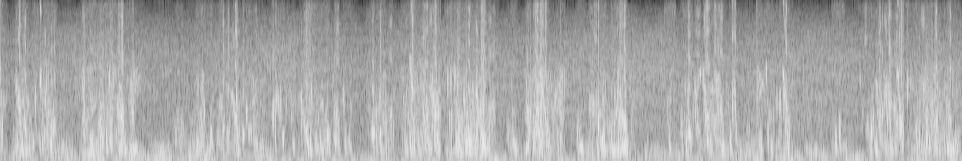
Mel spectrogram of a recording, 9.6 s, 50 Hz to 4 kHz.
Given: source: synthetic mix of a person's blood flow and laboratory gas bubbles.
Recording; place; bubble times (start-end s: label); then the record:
Doppler ultrasound of blood flow; precordium
0.00-0.58 s: bubbles
0.79-1.44 s: bubbles
1.73-2.65 s: bubbles
2.71-3.54 s: bubbles
3.65-4.41 s: bubbles
4.44-4.98 s: bubbles
5.04-5.69 s: bubbles
5.75-6.38 s: bubbles
6.64-6.76 s: bubbles
6.79-7.52 s: bubbles
7.57-7.94 s: bubbles
8.31-8.45 s: bubbles
8.56-9.62 s: bubbles
From the record:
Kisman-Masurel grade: 444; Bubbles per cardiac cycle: continuous sound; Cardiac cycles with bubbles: 100%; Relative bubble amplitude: maximal (0.775 to 0.999); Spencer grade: 4 (maximum detectable bubble signal sounding continuously throughout systole and diastole of every cardiac period, and overriding the amplitude of the normal cardiac signals); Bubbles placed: anywhere in the cardiac cycle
